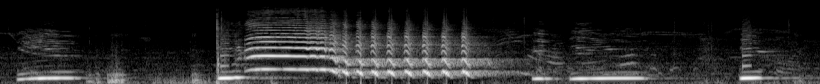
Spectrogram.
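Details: Keiji, a captive siamang at Higashiyama Zoo, Japan, known to call most often first thing in the morning, recorded 17 January 2023 on a FUJIFILM X-S10: low resonant booms, then a rising harmonic whoop breaking into fast pulsed barks, then more booms.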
